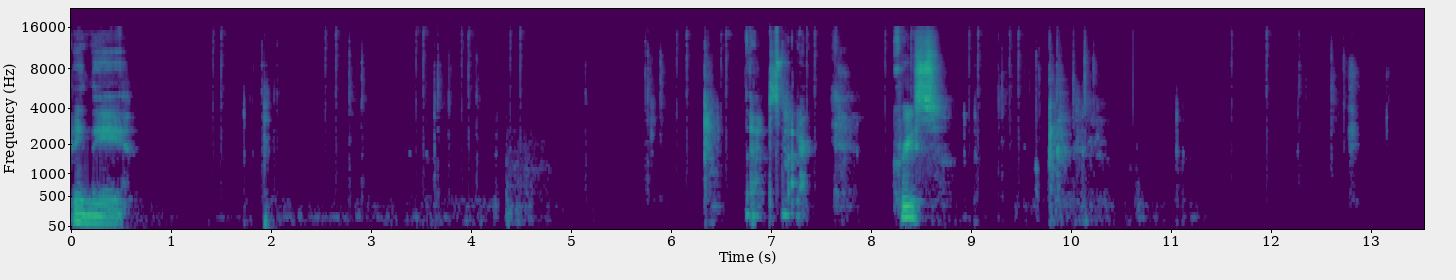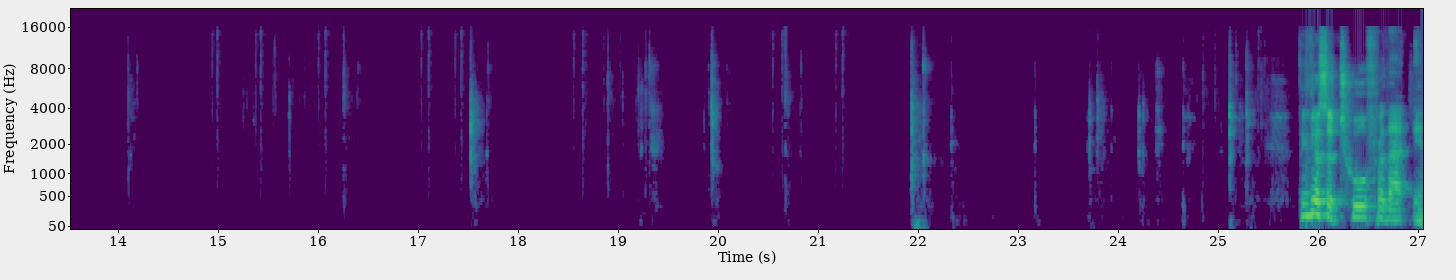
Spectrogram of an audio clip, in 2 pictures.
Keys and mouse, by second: 1.5 s, 2.6 e, 3.5 r, 3.9 s, 5.6 e, 6.2 m, 7.0 g, 8.0 click, 8.9 shift+middle click, 9.2 alt+shift+click, 9.4-11.4 ctrl+alt+middle drag, 9.8 ctrl+KP_Add, 11.4-14.8 drag, 12.4 Tab, 13.9 Tab, 14.8-27.0 middle drag, 15.6 s, 16.1 g, 17.4 g, 19.0 ctrl+KP_Add, 19.8 r, 20.5 g, 21.8 Tab, 25.0 ctrl+s.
